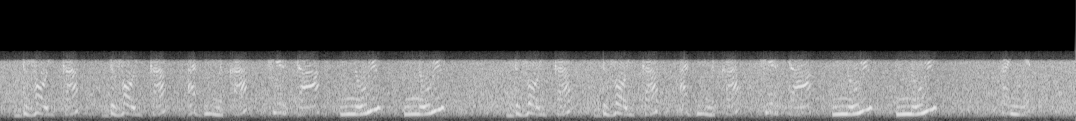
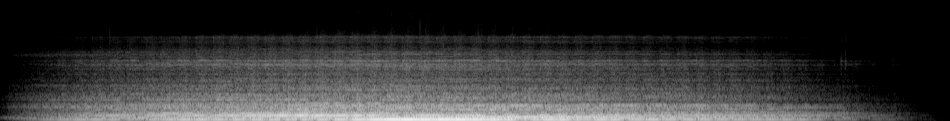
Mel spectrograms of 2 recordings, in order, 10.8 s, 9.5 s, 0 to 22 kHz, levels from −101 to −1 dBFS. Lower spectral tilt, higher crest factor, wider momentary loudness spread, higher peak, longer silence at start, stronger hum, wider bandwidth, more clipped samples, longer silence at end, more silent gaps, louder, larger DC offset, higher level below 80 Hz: second, -7 dB/octave vs -12 dB/octave; about the same, 16 dB vs 16 dB; second, 3 LU vs 22 LU; first, 0 dBFS vs -6 dBFS; second, 0 s vs 0.7 s; neither; first, 3.8 kHz vs 3 kHz; neither; second, 0 s vs 1.45 s; neither; first, -16 LUFS vs -21 LUFS; neither; second, -70 dBFS vs -22 dBFS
